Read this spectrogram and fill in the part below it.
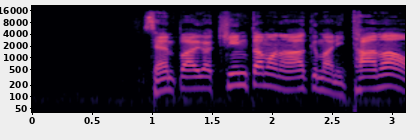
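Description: A young man shouts in panic.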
